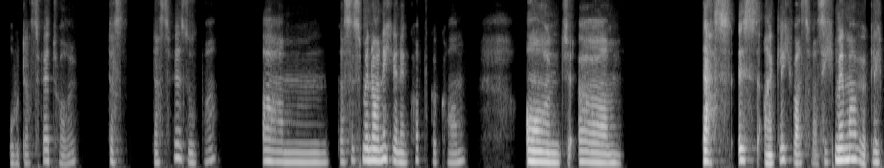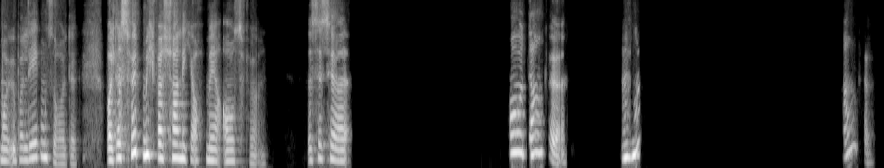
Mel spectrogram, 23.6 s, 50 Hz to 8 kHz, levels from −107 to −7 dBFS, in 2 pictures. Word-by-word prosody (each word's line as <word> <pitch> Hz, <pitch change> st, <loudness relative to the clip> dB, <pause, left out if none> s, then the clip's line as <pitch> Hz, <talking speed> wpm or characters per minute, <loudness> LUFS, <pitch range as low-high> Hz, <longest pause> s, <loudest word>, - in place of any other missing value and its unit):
Oh, 150 Hz, 0 st, -21 dB
das 155 Hz, +3 st, -24 dB
wäre 190 Hz, 0 st, -14 dB
toll. 150 Hz, +4 st, -24 dB, 0.4 s
Das 180 Hz, 0 st, -19 dB, 0.4 s
das 165 Hz, +3 st, -21 dB
wäre 245 Hz, -1 st, -13 dB
super. 185 Hz, +2 st, -21 dB, 0.6 s
Ähm, 170 Hz, -2 st, -13 dB
das 180 Hz, +1 st, -15 dB
ist 200 Hz, 0 st, -13 dB
mir 205 Hz, -1 st, -5 dB
noch 200 Hz, -1 st, -2 dB
nicht 215 Hz, +1 st, -7 dB
in 185 Hz, -, -8 dB
den 165 Hz, -1 st, -11 dB
Kopf 210 Hz, +3 st, -24 dB
gekommen. 170 Hz, +2 st, -20 dB, 0.8 s
Und, 170 Hz, -3 st, -3 dB
ähm 160 Hz, -3 st, -7 dB, 1.1 s
das -, -, -5 dB
ist 200 Hz, 0 st, -8 dB
eigentlich 185 Hz, +7 st, -8 dB
was, 155 Hz, 0 st, -11 dB
was -, -, -15 dB
ich 175 Hz, 0 st, -16 dB
mir 205 Hz, 0 st, +1 dB
mal 220 Hz, 0 st, -3 dB
wirklich 170 Hz, +2 st, -12 dB
mal 200 Hz, -1 st, -2 dB
überlegen 225 Hz, +6 st, 0 dB
sollte, 140 Hz, -, -10 dB, 0.4 s
weil 210 Hz, 0 st, +7 dB
das 245 Hz, +2 st, +5 dB
wird 330 Hz, +1 st, +7 dB
mich 290 Hz, +1 st, +9 dB
wahrscheinlich 240 Hz, -3 st, +5 dB
auch -, -, -6 dB
mehr 200 Hz, -2 st, 0 dB
ausfüllen. 185 Hz, -7 st, -5 dB, 0.6 s
Das 200 Hz, +1 st, -7 dB
ist 235 Hz, 0 st, -2 dB
ja 195 Hz, -4 st, +1 dB, 2.2 s
Oh, 335 Hz, 0 st, +6 dB
danke. 330 Hz, +2 st, +1 dB, 0.8 s
Mhm. 255 Hz, +7 st, +6 dB, 2.7 s
Danke. 425 Hz, +5 st, -11 dB
190 Hz, 120 wpm, -25 LUFS, 165-215 Hz, 2.7 s, mich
